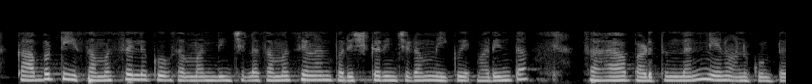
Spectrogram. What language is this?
Telugu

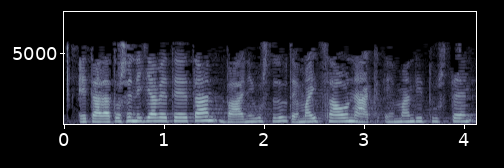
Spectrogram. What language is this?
Basque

